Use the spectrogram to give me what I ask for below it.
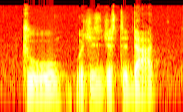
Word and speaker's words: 主: So the main person, the ruler of the state, Wang, the semantic element, and Zhu, the phonetic element.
